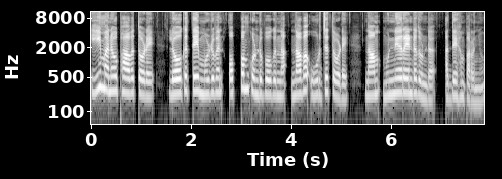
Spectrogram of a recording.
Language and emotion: Malayalam, neutral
